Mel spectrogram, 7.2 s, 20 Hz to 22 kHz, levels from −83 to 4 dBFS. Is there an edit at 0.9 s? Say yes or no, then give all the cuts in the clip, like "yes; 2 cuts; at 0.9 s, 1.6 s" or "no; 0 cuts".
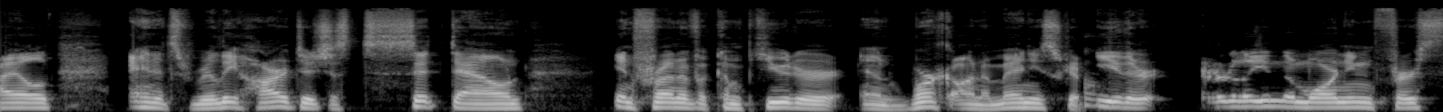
no; 2 cuts; at 4.3 s, 5.4 s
